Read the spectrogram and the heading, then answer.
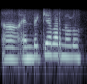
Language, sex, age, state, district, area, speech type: Malayalam, female, 18-30, Kerala, Kozhikode, rural, conversation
